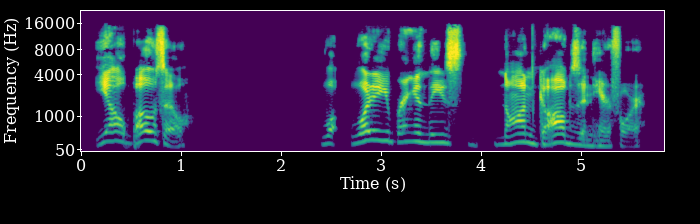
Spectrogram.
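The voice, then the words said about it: Goblin character voice. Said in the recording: “they all have the goblin voice”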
